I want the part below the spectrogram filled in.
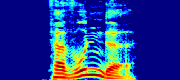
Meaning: inflection of verwunden: 1. first-person singular present 2. first/third-person singular subjunctive I 3. singular imperative
- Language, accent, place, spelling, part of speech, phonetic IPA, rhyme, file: German, Germany, Berlin, verwunde, verb, [fɛɐ̯ˈvʊndə], -ʊndə, De-verwunde.ogg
